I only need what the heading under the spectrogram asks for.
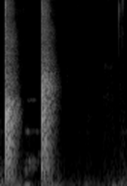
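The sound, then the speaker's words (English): Two people clap: two sharp, loud hand claps about half a second apart, each with a brief ringing tail, followed by a pause and the start of another clap at the very end. No talking. “It's hard to time the clapping correctly when there's two of us and we're in the wrong country.”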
